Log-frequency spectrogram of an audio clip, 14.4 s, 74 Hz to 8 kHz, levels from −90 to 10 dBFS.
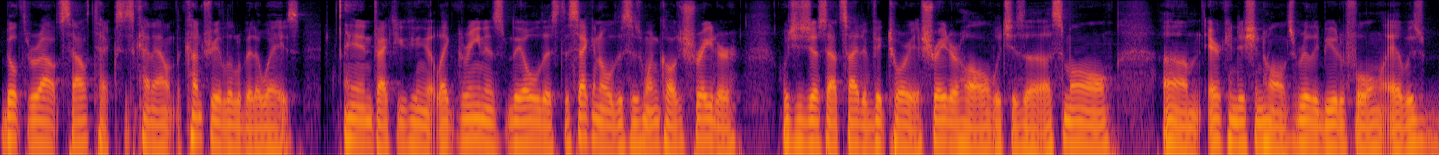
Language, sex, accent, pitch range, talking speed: English, male, American, 95-115 Hz, 220 wpm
